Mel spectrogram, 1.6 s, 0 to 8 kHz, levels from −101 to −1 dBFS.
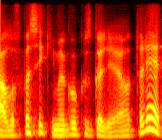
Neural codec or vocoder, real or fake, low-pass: codec, 16 kHz, 0.7 kbps, FocalCodec; fake; 7.2 kHz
